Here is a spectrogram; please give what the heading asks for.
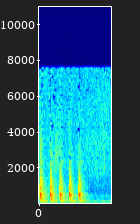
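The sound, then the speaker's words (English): Five firm knocks on a hotel room door, evenly spaced and equally loud, followed by a brief quiet stretch. “He knocked on the door.”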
